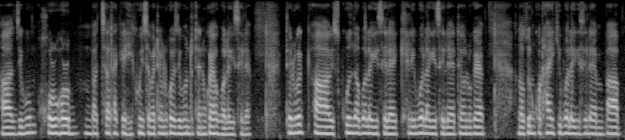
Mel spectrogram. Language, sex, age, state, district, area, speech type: Assamese, male, 18-30, Assam, Charaideo, urban, spontaneous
